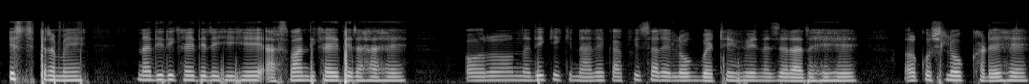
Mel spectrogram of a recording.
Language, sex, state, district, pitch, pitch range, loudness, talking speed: Hindi, female, Bihar, Begusarai, 185 Hz, 180-195 Hz, -21 LUFS, 180 wpm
